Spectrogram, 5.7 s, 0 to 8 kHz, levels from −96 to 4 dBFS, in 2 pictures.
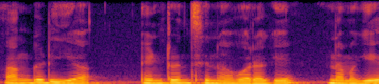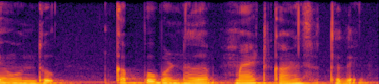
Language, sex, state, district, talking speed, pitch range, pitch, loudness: Kannada, male, Karnataka, Bangalore, 105 wpm, 125-145 Hz, 130 Hz, -15 LUFS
